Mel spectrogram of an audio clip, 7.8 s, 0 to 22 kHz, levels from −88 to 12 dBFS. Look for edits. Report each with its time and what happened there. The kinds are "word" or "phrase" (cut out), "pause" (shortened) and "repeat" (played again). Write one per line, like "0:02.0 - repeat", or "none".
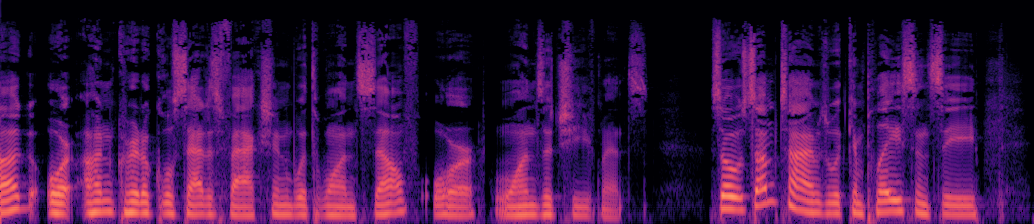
0:03.6 - pause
